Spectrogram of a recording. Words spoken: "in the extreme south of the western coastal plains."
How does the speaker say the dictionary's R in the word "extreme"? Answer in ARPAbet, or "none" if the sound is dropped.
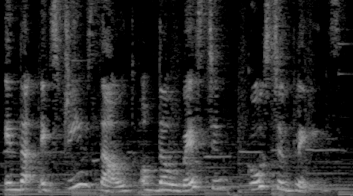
R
